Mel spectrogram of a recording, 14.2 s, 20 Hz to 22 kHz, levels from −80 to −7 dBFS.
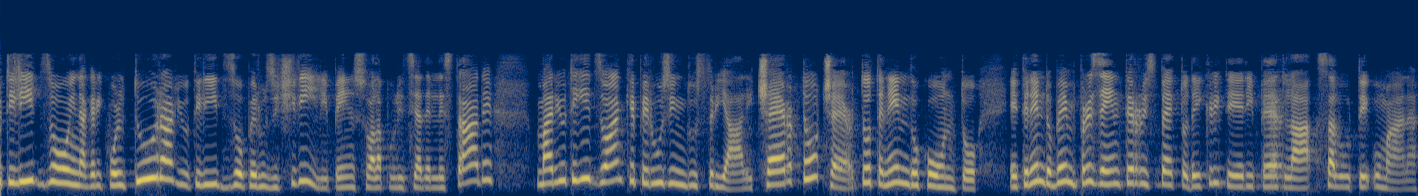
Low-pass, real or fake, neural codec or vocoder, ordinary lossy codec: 7.2 kHz; fake; codec, 16 kHz, 1 kbps, X-Codec, WavLM features, trained on Multilingual LibriSpeech; MP3, 48 kbps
